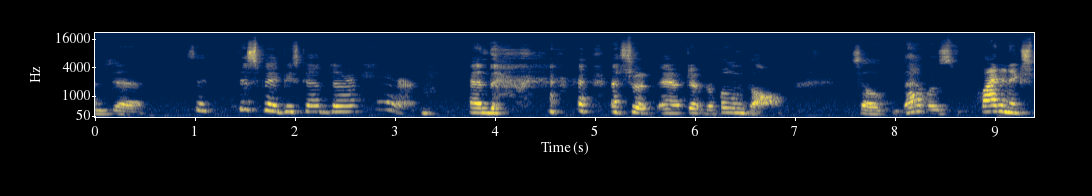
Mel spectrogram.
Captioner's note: laughs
